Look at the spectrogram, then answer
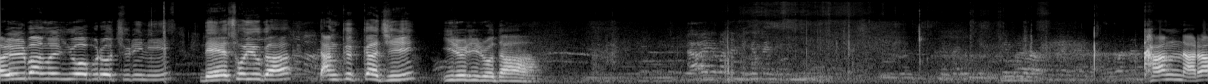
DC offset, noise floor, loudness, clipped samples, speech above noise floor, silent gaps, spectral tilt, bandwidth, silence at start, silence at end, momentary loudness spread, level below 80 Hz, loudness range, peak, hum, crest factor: under 0.1%; -40 dBFS; -15 LUFS; under 0.1%; 25 dB; none; -4 dB/octave; over 20 kHz; 0 s; 0 s; 23 LU; -60 dBFS; 18 LU; 0 dBFS; none; 18 dB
